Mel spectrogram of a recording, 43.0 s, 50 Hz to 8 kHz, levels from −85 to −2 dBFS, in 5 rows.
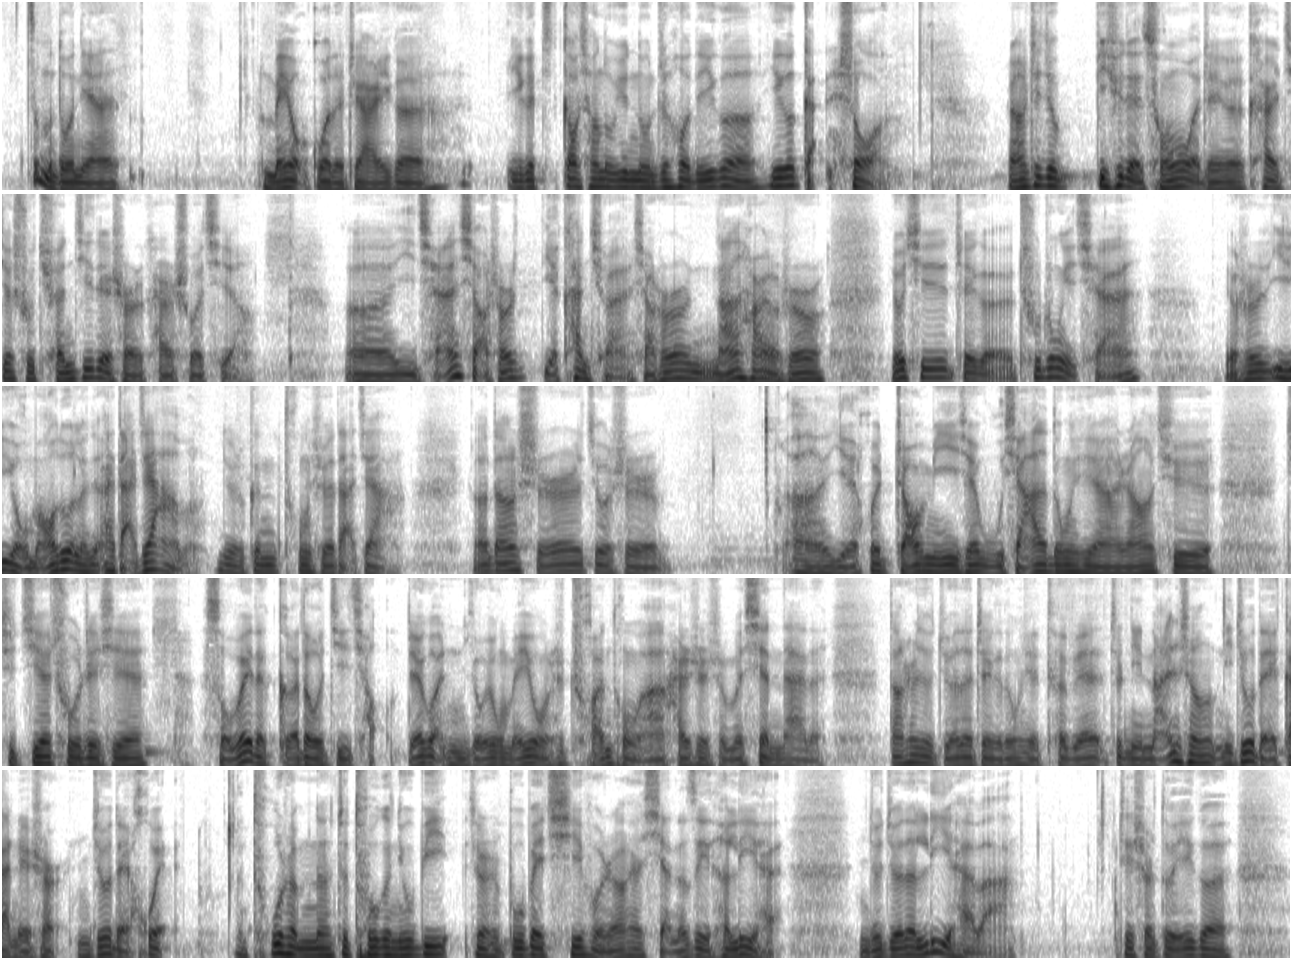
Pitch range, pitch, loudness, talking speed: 90-115 Hz, 105 Hz, -21 LUFS, 300 characters per minute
